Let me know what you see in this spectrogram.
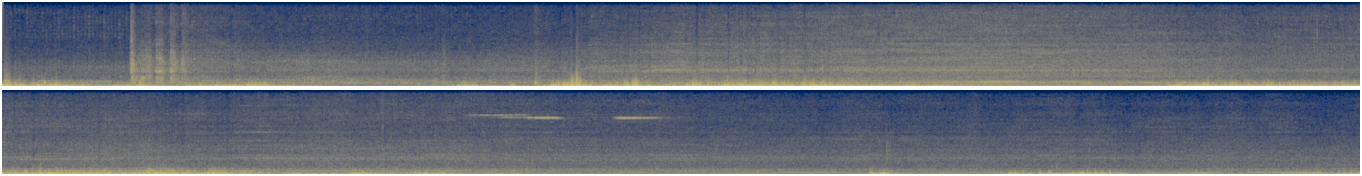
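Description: Car and van engines running in slow traffic close by, with a steady low hum and irregular surges of low rumble.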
